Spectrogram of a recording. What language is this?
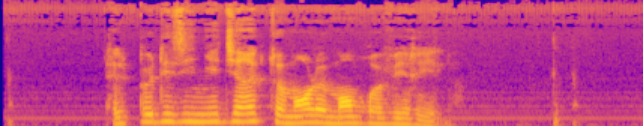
French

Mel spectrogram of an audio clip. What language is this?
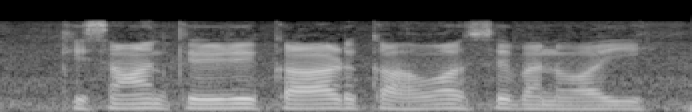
Bhojpuri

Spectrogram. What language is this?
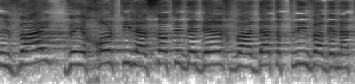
Hebrew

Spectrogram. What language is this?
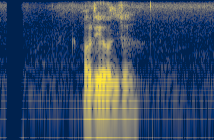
Nepali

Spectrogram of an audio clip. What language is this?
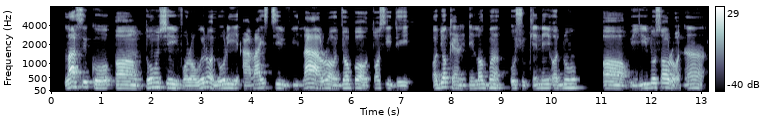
Yoruba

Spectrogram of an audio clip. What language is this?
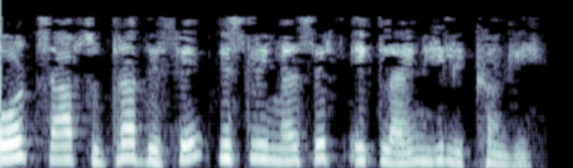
Punjabi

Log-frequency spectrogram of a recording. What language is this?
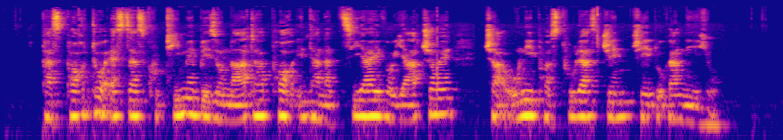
Esperanto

